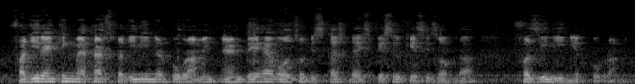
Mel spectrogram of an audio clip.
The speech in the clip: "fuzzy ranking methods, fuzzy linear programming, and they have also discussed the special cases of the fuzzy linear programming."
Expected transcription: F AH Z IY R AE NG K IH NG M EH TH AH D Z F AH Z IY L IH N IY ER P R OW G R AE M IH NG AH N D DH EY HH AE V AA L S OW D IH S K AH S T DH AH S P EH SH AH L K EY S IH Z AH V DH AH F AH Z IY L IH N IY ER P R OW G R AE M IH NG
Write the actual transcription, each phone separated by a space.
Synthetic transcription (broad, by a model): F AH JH IY R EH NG K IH NG M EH T AH D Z F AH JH IY L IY N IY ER P R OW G R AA M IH NG AH N D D EY HH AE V AA L S OW D IH S K AH S T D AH S P EH SH AH L K EY S IH Z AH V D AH F AH Z IY L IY N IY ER P R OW G R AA M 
